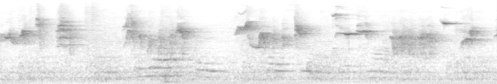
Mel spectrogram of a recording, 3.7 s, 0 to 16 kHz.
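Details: Eurasian blackcap autumn song from the morning of 1 October 2017: loose clusters of scratchy, high twittering notes separated by brief gaps, with a few thin whistles.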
